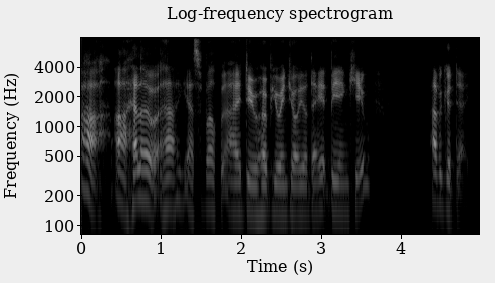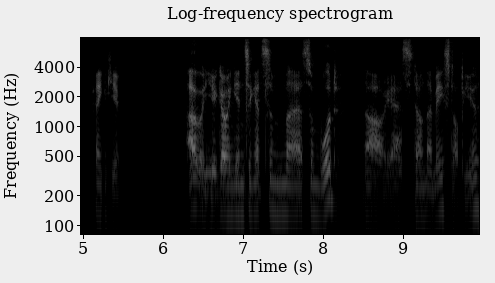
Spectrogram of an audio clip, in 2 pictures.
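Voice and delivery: mock, overly polite greeter-style voice. Describing a video character who greets shoppers outside stores, mimicking an overly polite greeter. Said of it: "he politely speaks to people going in and out of stores".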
